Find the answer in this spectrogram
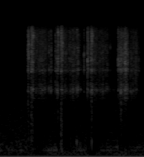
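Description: A maraca shaken four times, heard as faint, short rattles about half a second apart.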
